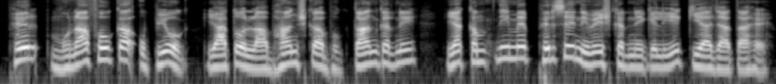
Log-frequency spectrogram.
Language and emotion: Hindi, neutral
